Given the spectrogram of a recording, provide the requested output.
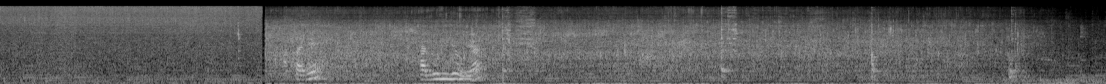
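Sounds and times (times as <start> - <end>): chicken sizzling in hot oil: 0.0 - 11.0
spoon stirring: 4.0 - 10.4.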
